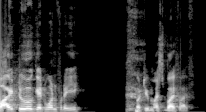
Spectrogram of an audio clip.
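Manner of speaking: put-on, mock Indian accent. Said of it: "we all love the Indian accent".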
